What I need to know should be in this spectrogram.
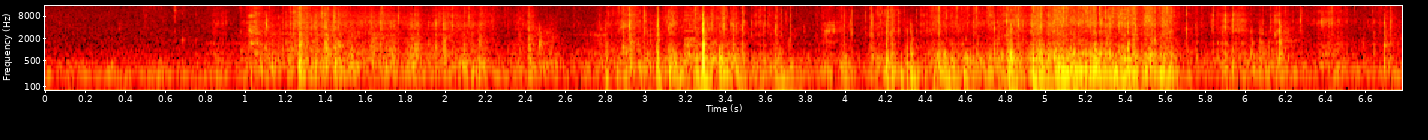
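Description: A plastic snack wrapper crinkles.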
